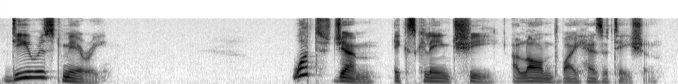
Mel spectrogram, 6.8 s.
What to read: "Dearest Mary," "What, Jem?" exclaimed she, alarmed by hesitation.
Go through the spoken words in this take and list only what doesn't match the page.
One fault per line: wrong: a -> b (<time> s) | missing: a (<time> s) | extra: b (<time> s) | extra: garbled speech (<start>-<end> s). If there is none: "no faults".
no faults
